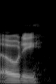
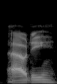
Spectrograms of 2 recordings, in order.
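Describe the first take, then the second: First: The first vowel does not sound like 'ow'. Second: The first vowel sounds like 'ow'. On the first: The speaker calls it wrong. "not Odie" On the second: The speaker calls it right. "So it's Audi, like ow"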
